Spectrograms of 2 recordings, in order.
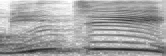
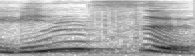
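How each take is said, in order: First: The word ends with a 'ji' syllable. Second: The word ends with an 's' sound. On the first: It is the kitchen slang form. The speaker calls it wrong. "민스를 일본식으로 발음을 잘못하다 보니까 민지라는" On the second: It is the original pronunciation. The speaker calls it right. "원래 발음은 이제 민스고요"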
